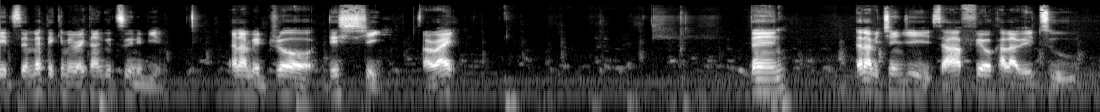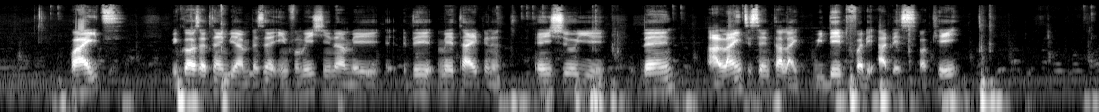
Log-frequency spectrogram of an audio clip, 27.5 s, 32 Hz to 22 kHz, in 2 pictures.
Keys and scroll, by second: 16.2 v, 21.3 ctrl+a, 24.9 ctrl+f, 26.1 v.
